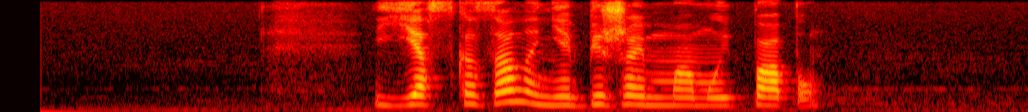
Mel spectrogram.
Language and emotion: Russian, angry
